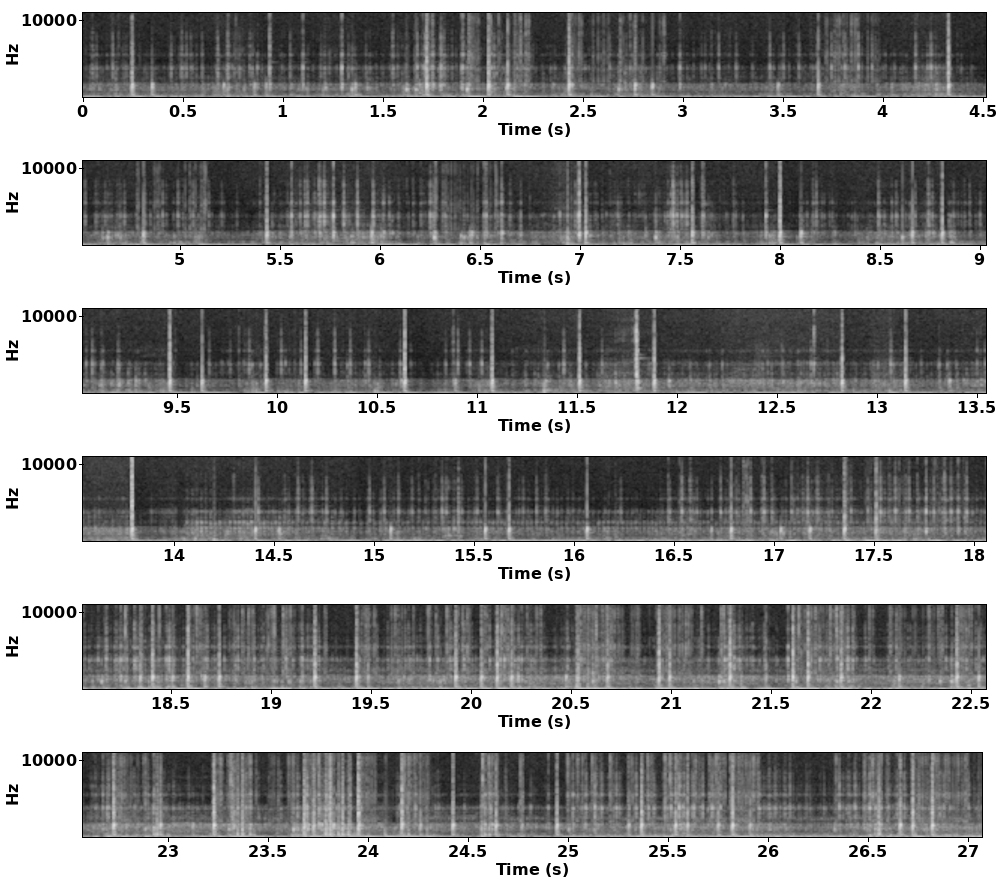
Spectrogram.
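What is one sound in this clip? Bicycle tyres crunch over a rough dirt and gravel track.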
